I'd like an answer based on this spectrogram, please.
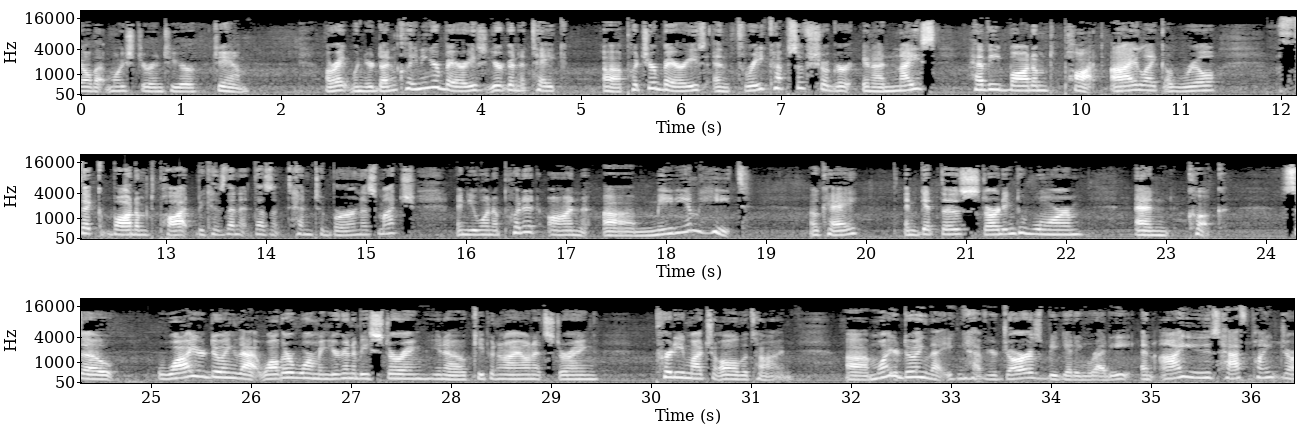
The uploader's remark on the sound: We apologize for the background noise. It's the Stanley Cup finals and the tv kept getting turned up.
